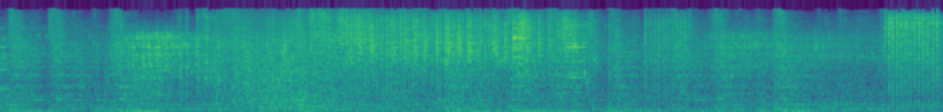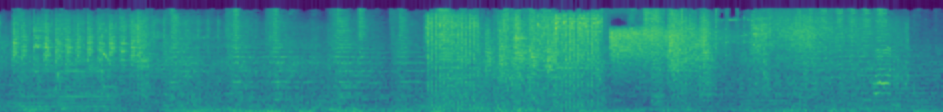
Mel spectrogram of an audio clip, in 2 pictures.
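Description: Action-film soundtrack mix: music under repeated heavy booms and crashing impacts, with rapid bursts like gunfire.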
